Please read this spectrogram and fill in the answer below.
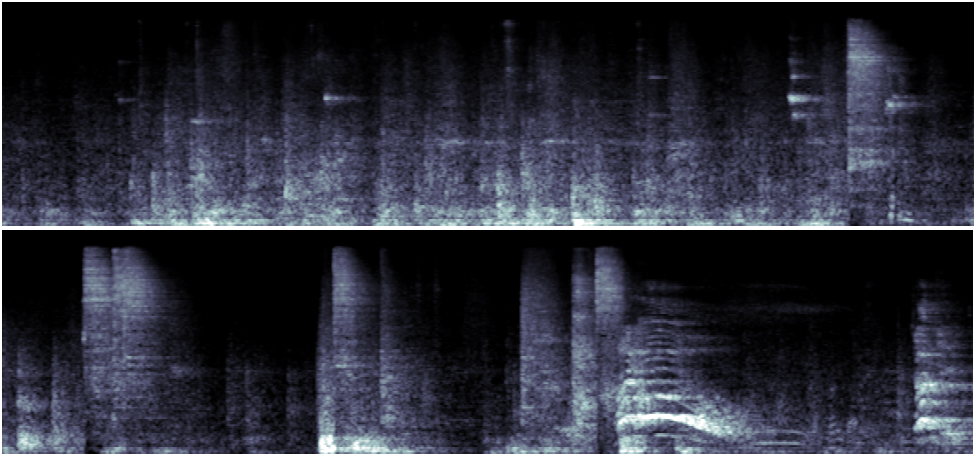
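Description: Longsword fencing bout in an echoing hall: footwork and thuds on a wooden floor, with several sharp sword strikes spread through, the loudest about thirteen seconds in. Near the end a voice lets out a long exclamation that rises and falls.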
